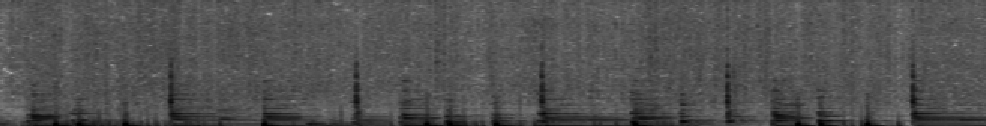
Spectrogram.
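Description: Food sizzling in hot oil in a pan, starting suddenly, with frequent sharp ticks through the hiss, over instrumental music.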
